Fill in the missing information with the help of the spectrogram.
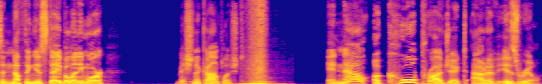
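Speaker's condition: No condition

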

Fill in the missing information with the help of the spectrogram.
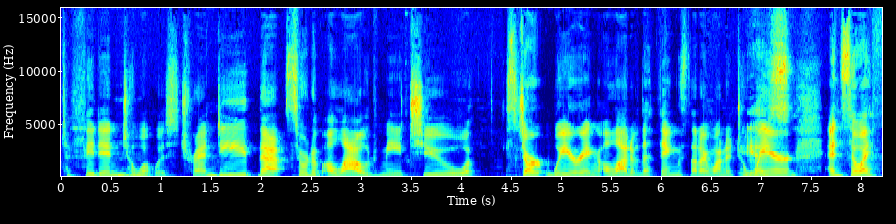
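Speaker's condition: Bilateral cleft lip and palate; congenital

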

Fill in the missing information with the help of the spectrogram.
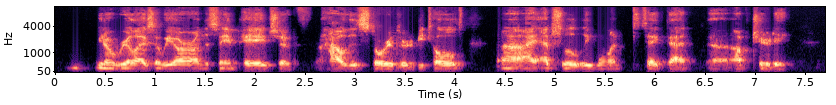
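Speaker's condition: No condition

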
